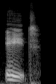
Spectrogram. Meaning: 1. simple past of eat 2. past participle of eat
- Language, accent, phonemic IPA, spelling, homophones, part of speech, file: English, US, /eɪt/, ate, ait / eight / eyot, verb, En-us-ate.ogg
